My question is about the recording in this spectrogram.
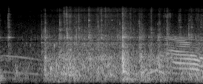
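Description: A capsized small sailboat swinging back upright, with water splashing and pouring off its hull, sails and rigging in a noisy rush from about half a second in. Excited voices of onlookers break in over it near the end.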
